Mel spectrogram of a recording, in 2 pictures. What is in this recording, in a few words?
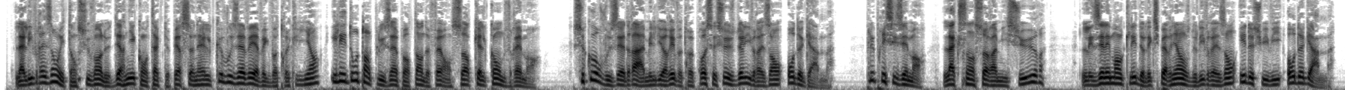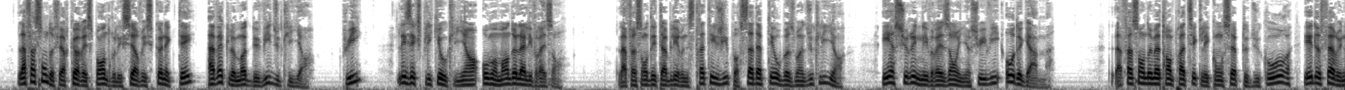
male french canadian e-learning; quebecois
